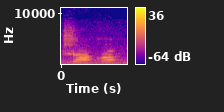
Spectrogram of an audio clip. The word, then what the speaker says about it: chakra: is the moldara which is sript for root chakra chakra that's how you pronounce it I always want to say it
